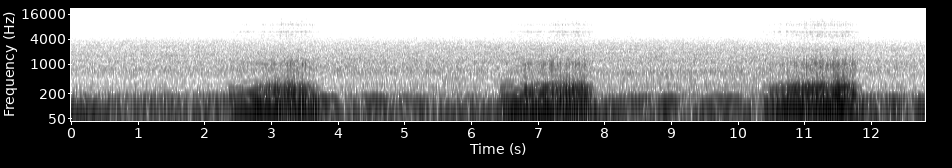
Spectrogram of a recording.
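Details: Low, rumbling snores on each inhale about four seconds apart, roughly 15 a minute, over a steady background hum; snoring, recorded as snore audio ASMR.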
